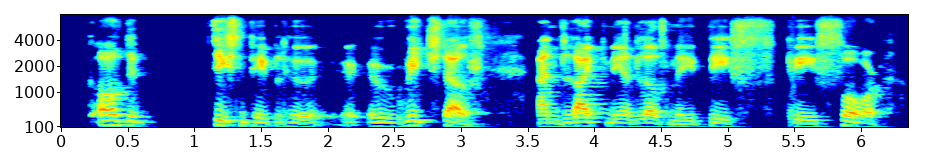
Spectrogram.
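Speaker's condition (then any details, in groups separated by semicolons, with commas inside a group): Covert stutter; severe childhood stutter with blocks, linked to adverse childhood experience, child guidance clinic, speechless while drinking; covert since early sobriety in AA, about 40 years, occasional blocks, talks easily at meetings; stutters mostly in mind, thinks ahead around feared words, voice long felt fake; repeated sounds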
